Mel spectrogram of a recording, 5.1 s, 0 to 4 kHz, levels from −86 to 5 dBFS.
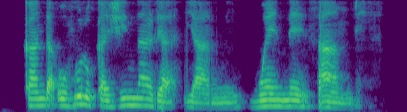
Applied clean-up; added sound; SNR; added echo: neural mask model Resemble Enhance denoiser.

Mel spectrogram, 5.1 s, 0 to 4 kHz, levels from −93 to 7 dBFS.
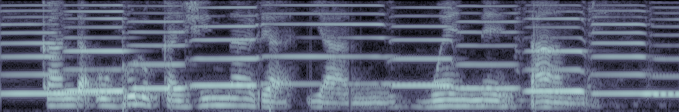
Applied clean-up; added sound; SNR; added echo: none; Bowed string instrument; -2 dB; none.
